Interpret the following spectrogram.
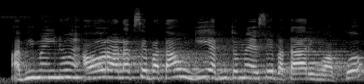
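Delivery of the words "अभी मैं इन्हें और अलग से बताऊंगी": usual speaking voice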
